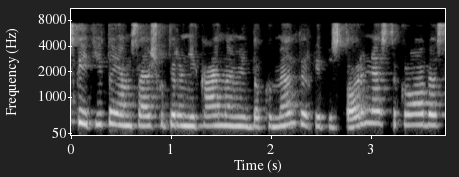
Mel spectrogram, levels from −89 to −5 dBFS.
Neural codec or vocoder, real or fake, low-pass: none; real; 7.2 kHz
